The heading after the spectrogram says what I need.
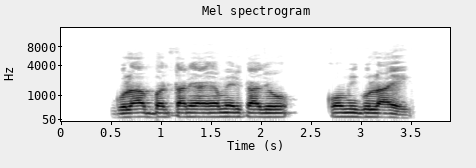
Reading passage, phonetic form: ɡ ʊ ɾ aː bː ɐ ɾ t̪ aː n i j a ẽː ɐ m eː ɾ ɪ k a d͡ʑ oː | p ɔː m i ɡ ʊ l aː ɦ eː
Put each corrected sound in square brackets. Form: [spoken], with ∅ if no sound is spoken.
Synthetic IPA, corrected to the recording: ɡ ʊ [l] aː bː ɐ ɾ t̪ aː n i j a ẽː ɐ m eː ɾ ɪ k a d͡ʑ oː | [k] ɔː m i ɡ ʊ l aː ɦ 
